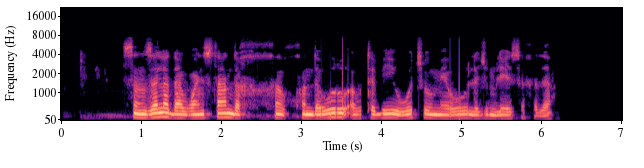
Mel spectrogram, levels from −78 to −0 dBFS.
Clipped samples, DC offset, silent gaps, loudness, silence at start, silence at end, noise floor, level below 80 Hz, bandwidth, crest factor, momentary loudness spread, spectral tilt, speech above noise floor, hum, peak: under 0.1%; under 0.1%; none; -17 LUFS; 0.8 s; 0.85 s; -48 dBFS; -56 dBFS; 7.2 kHz; 16 dB; 12 LU; -6.5 dB/octave; 33 dB; none; 0 dBFS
